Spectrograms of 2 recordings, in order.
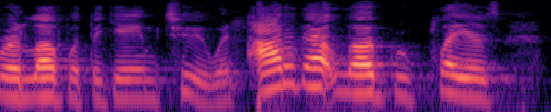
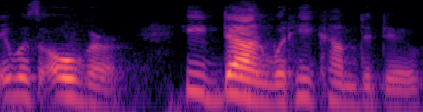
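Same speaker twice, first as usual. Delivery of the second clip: ordinary delivery, nothing marked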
